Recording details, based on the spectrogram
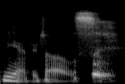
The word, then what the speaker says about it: Neanderthal: Like, Neanderthal is generally the preferred pronunciation these days because they were discovered in the Taal Valley.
